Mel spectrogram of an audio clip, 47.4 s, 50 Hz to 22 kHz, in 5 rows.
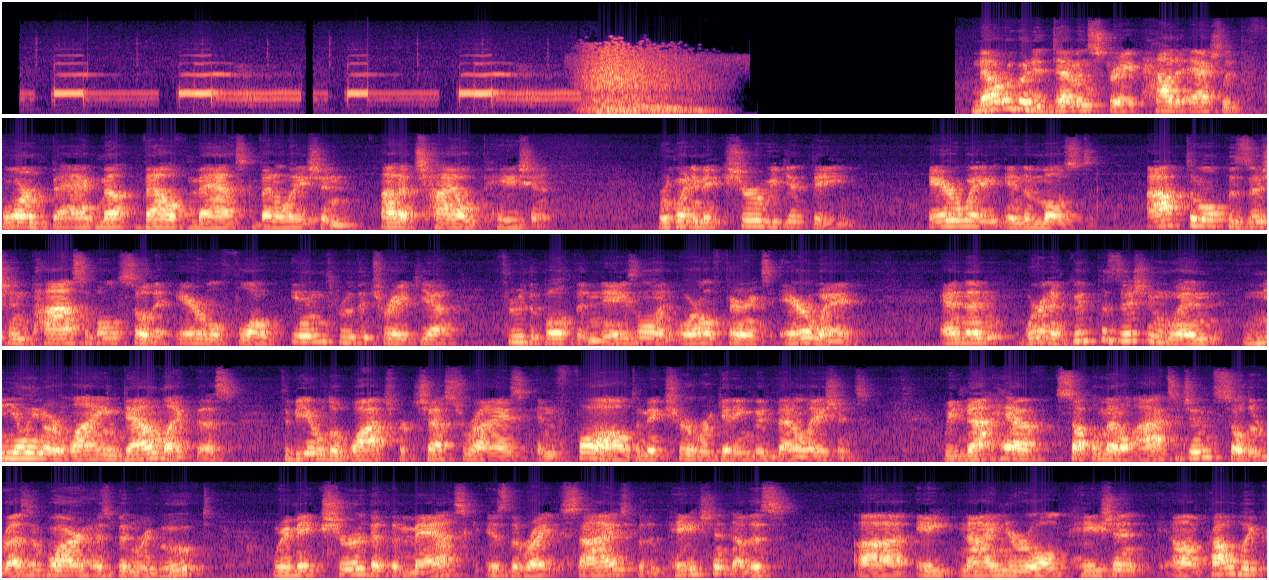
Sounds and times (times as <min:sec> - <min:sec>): Speech: 0:07.3 - 0:13.7, 0:14.4 - 0:47.4.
